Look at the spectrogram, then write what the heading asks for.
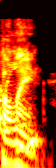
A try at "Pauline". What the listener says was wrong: Pauline with a P.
